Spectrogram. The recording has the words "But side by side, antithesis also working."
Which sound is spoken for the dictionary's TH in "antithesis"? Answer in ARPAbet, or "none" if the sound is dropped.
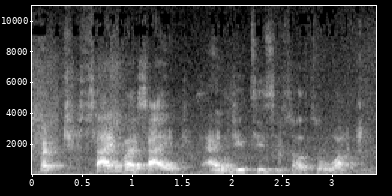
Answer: T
